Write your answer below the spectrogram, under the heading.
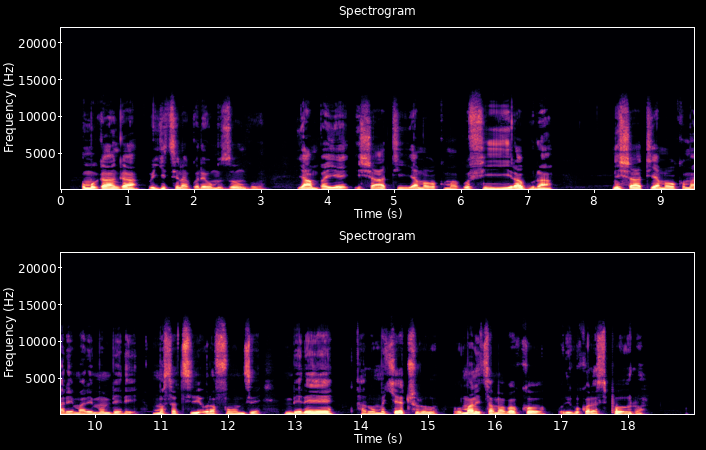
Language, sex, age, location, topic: Kinyarwanda, male, 25-35, Kigali, health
